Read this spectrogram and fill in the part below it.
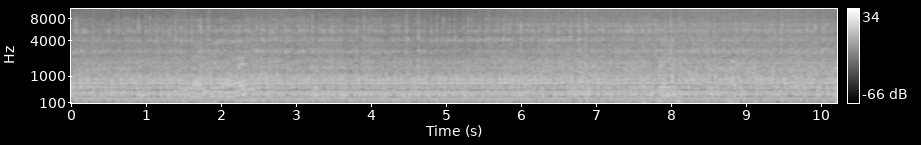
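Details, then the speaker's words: Poulan Pro chainsaw, carburetor deliberately detuned, low-speed screw at 1.5 turns out: stumbles and flattens instead of picking up cleanly when throttled; low end too lean, needs turning out richer. "okay I'm going to have to go out just a little further on my low end this chainsaw guys has always been his way the low end has always wanted to be richer"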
